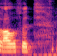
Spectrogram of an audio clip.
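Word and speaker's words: Olyphant: It's O-L-Y-P-H-A-N-T. – I'm going with Oliphant. – Okay. Like elephant. – Like elephant, but with an O.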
